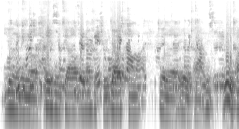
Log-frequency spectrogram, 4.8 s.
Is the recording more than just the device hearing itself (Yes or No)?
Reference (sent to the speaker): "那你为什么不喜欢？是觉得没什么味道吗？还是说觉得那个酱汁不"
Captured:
Yes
